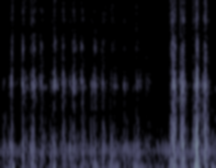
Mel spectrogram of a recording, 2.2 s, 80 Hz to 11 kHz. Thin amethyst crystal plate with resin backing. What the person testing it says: ça sonne quand on gratte dessus à l'arrière comme ça, là, ça sonne vraiment comme de la résine, mais 100 % on dirait du plastoc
